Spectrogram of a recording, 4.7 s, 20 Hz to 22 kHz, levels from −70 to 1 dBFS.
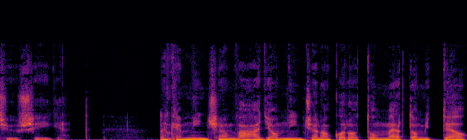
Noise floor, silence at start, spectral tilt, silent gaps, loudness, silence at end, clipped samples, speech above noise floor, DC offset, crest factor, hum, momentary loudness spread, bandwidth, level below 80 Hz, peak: -42 dBFS; 0 s; -5.5 dB/octave; none; -22 LUFS; 0 s; under 0.1%; 21 dB; under 0.1%; 12 dB; none; 8 LU; 15.5 kHz; -28 dBFS; -10 dBFS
